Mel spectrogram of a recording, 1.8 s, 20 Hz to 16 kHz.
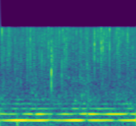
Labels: {"label": "biophony, midshipman", "recorder": "SoundTrap 500"}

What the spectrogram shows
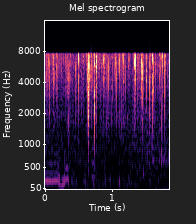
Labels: {"label": "biophony, cascading saw", "recorder": "SoundTrap 600 or HydroMoth"}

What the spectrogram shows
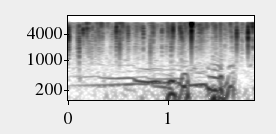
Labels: {"label": "biophony, cascading saw", "recorder": "SoundTrap 600 or HydroMoth"}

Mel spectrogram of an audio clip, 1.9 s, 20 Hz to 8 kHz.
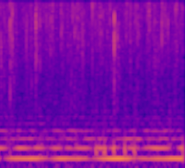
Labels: {"label": "biophony", "recorder": "SoundTrap 500"}
{"label": "biophony, midshipman", "recorder": "SoundTrap 500"}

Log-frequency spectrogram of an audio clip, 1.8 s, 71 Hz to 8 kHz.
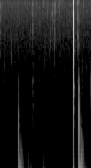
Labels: {"label": "biophony, double pulse", "recorder": "SoundTrap 300"}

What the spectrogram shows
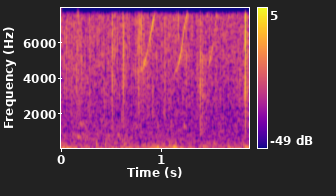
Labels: {"label": "biophony, dolphin", "recorder": "SoundTrap 500"}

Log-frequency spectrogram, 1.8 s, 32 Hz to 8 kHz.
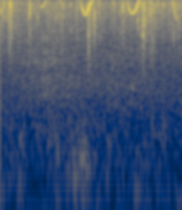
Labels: {"label": "biophony, dolphin", "recorder": "SoundTrap 500"}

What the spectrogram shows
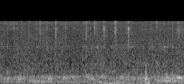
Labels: {"label": "ambient", "recorder": "HydroMoth"}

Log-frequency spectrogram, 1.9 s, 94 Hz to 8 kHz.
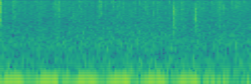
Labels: {"label": "biophony", "recorder": "SoundTrap 500"}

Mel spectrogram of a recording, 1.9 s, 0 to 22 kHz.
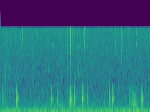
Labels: {"label": "biophony, knock croak", "recorder": "SoundTrap 300"}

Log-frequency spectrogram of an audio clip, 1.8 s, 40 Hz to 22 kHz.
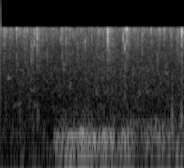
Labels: {"label": "biophony, growl", "recorder": "SoundTrap 500"}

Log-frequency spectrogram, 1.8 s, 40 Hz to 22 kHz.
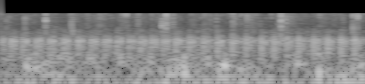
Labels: {"label": "biophony, rattle", "recorder": "SoundTrap 500"}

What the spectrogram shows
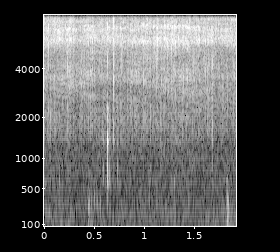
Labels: {"label": "anthrophony, boat engine", "recorder": "HydroMoth"}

